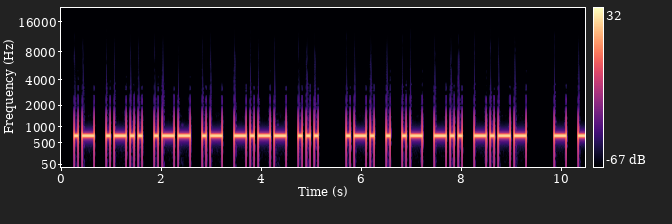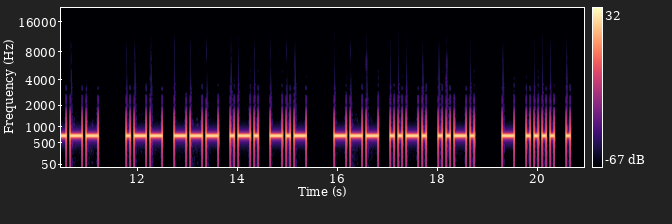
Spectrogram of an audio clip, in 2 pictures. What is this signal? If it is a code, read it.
Morse code, heard as a keyed tone, about 15 wpm, 700 Hz. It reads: ALWAYS READY TO WORK OFF THE
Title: Sentences from Top 1300 Words 15wpm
